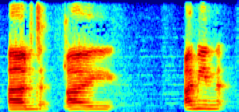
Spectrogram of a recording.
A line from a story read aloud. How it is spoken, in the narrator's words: I yelled at her very loudly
